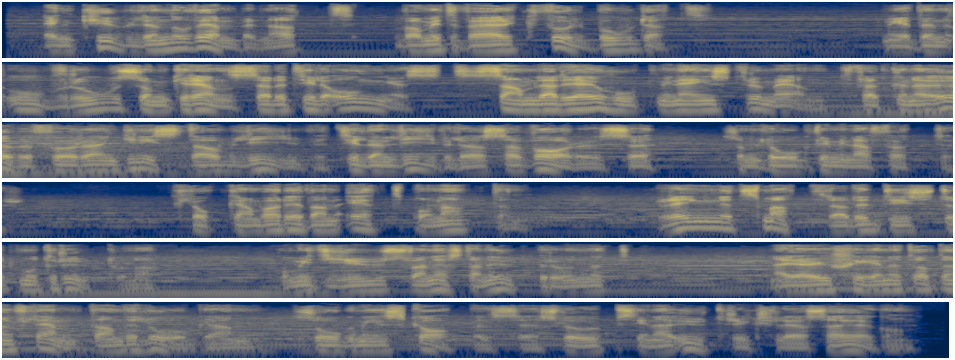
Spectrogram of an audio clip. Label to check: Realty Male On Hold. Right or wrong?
Wrong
